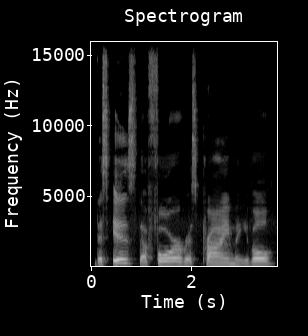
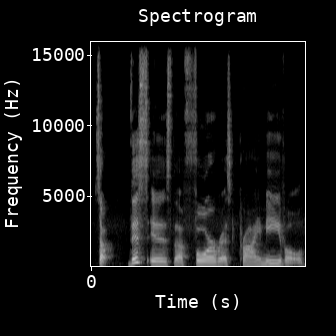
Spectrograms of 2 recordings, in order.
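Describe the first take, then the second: First: Unstressed and stressed syllables alternate, starting unstressed. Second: One stressed syllable, then two unstressed, repeating. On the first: The speaker calls it wrong. "let's try to make it iambic" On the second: The speaker calls it right. "the line begins with a stressed syllable, is followed by two unstressed syllables"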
